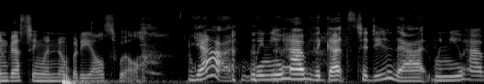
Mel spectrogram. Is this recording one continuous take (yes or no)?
yes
